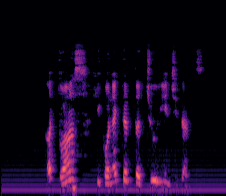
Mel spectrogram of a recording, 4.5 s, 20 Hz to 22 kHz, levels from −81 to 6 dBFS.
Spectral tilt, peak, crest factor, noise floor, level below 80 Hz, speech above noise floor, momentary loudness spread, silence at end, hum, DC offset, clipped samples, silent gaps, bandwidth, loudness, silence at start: -3.5 dB/octave; -12 dBFS; 20 dB; -55 dBFS; -72 dBFS; 26 dB; 15 LU; 0.5 s; none; under 0.1%; under 0.1%; none; 9.2 kHz; -30 LUFS; 0.9 s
